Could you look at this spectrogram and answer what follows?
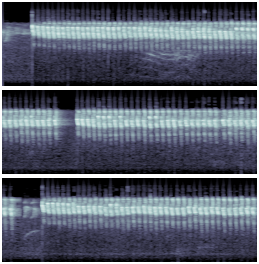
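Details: Cililin song recording used for training cage birds: high rapid chattering trills, about four notes a second, in three long bursts with brief pauses. Cililin song.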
